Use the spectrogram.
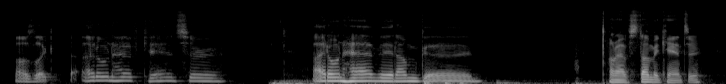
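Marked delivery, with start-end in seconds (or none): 0.8-4.8 high, sobbing blurt, crying through every word. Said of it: "and I'm sobbing".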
